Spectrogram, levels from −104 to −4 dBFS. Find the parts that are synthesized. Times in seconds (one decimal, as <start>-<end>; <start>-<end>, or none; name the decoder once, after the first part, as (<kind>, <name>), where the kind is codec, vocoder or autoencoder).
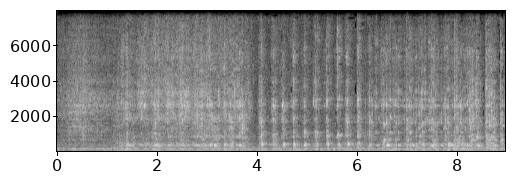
0.0-1.1 (vocoder, HiFi-GAN); 5.1-5.7; 6.3-8.3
